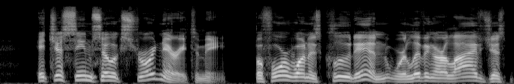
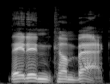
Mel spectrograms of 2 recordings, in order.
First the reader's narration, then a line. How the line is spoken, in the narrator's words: he said, laughing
